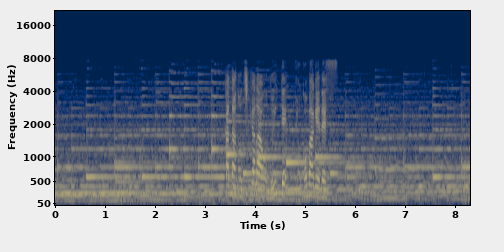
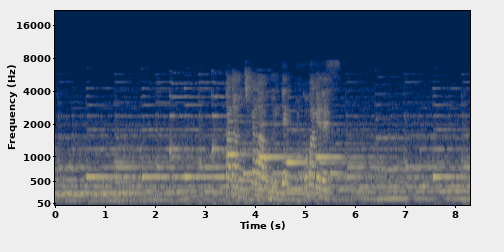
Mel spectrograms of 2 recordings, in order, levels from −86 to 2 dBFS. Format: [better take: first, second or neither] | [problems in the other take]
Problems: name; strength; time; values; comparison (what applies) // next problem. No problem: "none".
first | room echo; dies away in 0.2 s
